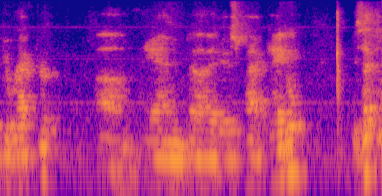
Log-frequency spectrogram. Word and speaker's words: Cagle: Preston County, the West Virginia County Commissioners Association has recently hired a new director, and it is Pat Cagle. Is that the right pronunciation?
